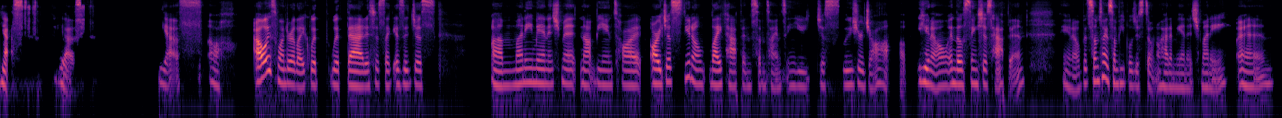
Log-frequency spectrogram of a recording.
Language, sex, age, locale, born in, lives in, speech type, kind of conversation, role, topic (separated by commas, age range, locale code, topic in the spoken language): English, female, 35-39, en-US, United States, United States, conversation, unstructured, none, How can you make living with someone feel fair when your chores and preferences are so different?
